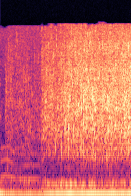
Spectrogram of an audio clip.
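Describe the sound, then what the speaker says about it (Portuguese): Water runs from a tap in a cartoon scene, a steady hissing flow that starts after a short moment and continues at moderate volume under a brief voice. "Já chega, pode fechar a torneira."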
